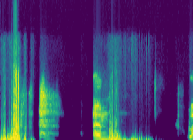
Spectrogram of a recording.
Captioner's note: laughs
